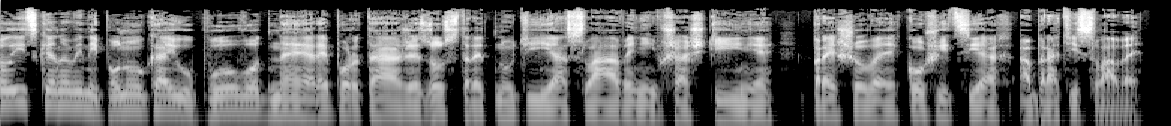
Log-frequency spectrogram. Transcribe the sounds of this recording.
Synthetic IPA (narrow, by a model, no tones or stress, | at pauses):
ɔliːt͡skɛːnɔʋinipɔnuːkajuːpʊɔʋɔd̪nɛːɾɛpɔɾt̪aːʒɛzɔst̪ɾɛt̪nuciːaslaːʋɛɲiːfʃaʃciːɲɛpɾɛʃɔʋɛkɔʃit͡sɪaɣabɾacisla̰ʋɛ̰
